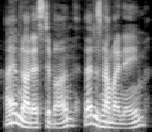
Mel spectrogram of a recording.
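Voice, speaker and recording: A man reading a novel aloud, voicing a calm jungle lord in a firm, level, commanding way. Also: medium pitch, fast talker, vocal fry, breathy edge, heavily acted.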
